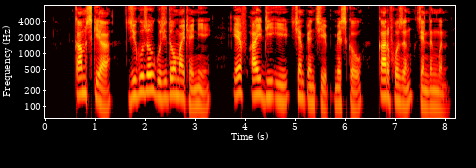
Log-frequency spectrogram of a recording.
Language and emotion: Bodo, neutral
